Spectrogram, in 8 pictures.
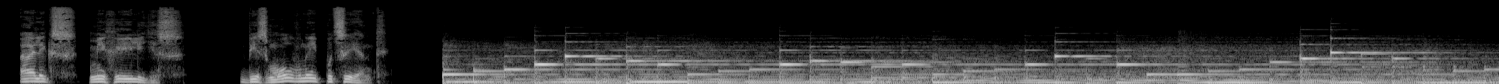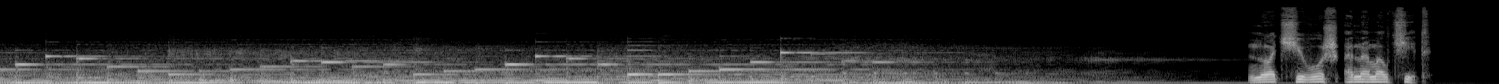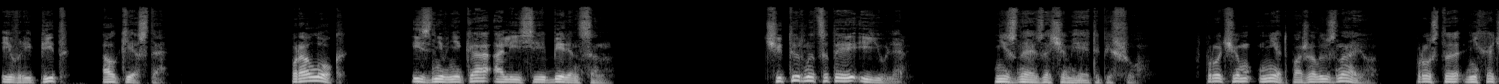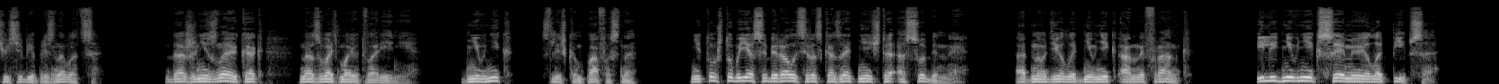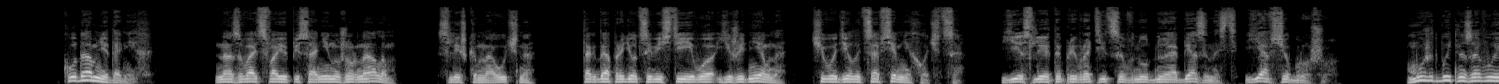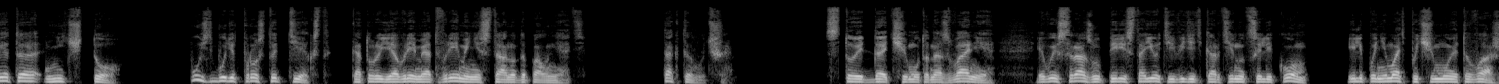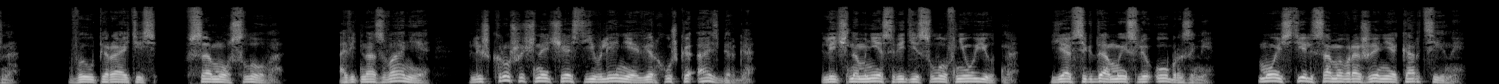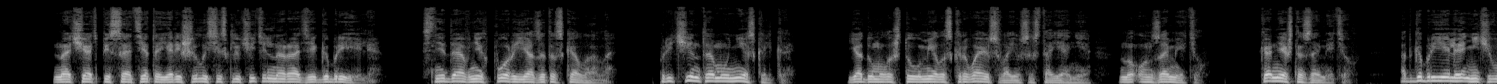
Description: Прослушать фрагмент аудиокниги Безмолвный пациент Алекс Михаэлидес Произведений: 1 Скачать бесплатно книгу Скачать в MP3 Вы скачиваете фрагмент книги, предоставленный издательством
